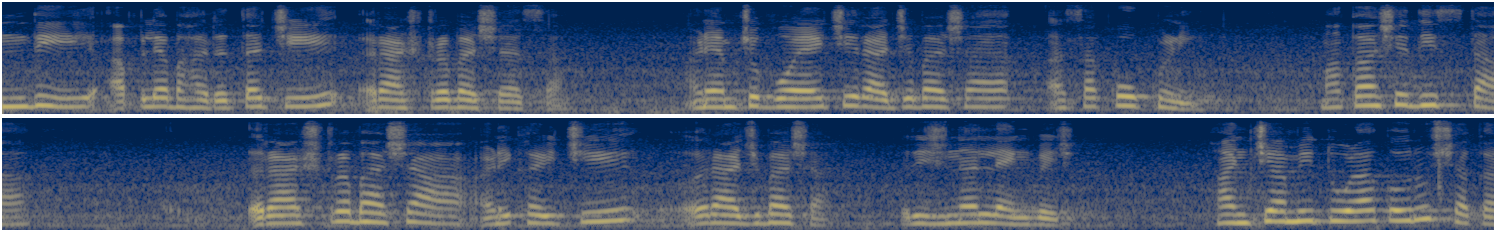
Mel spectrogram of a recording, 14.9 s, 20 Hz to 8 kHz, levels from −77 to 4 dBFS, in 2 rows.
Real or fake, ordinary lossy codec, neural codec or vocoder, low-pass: real; none; none; 7.2 kHz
